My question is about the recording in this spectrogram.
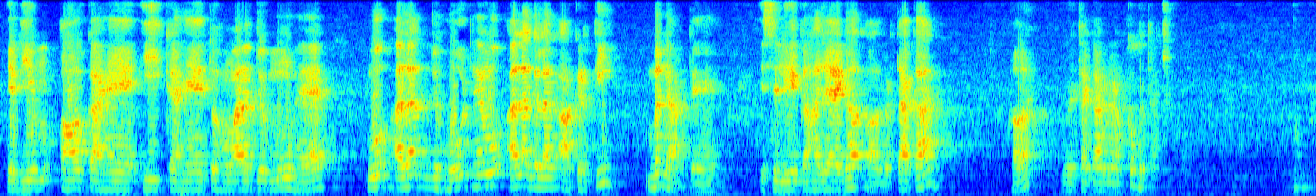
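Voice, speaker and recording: A man's voice: a little high, pushed and bright. A man teaching Hindi grammar in an exam-prep lecture, explaining patiently, repeating key terms and sounding out vowels for students. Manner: explains slowly, repeats terms and checks with "ठीक है". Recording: echoey room with faint background noise.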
